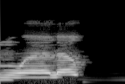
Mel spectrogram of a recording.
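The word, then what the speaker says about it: وَلَا الضَّالِّينَ: Waladdallin. Nah, gitu ya, Bu ya. Jadi bo-nya tuh panjang.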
